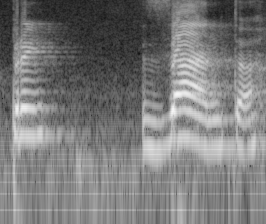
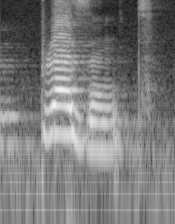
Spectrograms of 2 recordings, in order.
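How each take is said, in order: First: The stress is on the second syllable. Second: The stress is on the first syllable. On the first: It is used as a verb. "if we have it as a verb, we stress on the second one" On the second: It is used as a noun. "if we have it as a noun, we stress on the, we say the present"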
